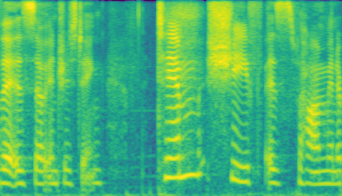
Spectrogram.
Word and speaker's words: Shieff: eggs all of it is so interesting Tim shieff is bahama to pronounce his last name it's sh IEF F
